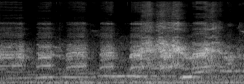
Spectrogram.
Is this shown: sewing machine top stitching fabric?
no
